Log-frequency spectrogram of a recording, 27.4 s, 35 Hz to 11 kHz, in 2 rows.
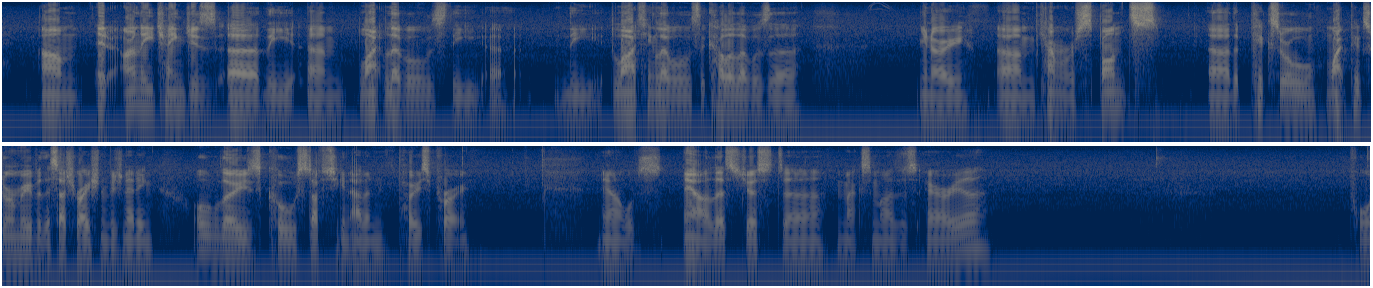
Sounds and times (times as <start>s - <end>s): Speech: 0.4s - 8.0s, 9.2s - 18.4s, 19.7s - 23.6s.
